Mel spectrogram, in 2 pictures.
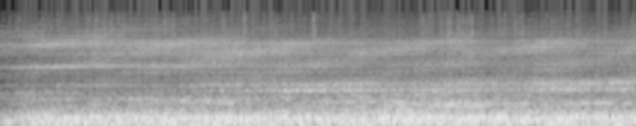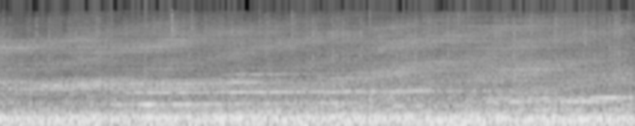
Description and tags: Sound I created while working on a Post Production project of a plane falling.The plain engine sound is mostly a riser and atmos of a construction site.The rattle is a car driving on gravel.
